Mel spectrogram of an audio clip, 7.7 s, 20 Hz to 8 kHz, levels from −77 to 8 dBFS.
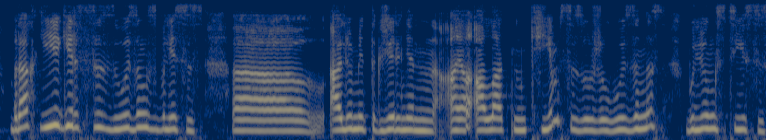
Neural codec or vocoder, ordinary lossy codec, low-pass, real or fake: codec, 16 kHz, 4.8 kbps, FACodec; MP3, 48 kbps; 7.2 kHz; fake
